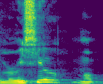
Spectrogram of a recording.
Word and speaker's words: Mauricio: buddy yowser yowser hi so your last name is Mauricio yeah see you roll your R's I got a rolling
